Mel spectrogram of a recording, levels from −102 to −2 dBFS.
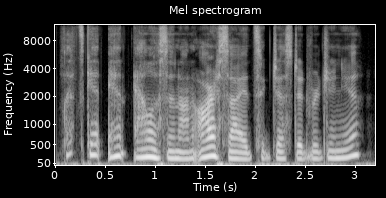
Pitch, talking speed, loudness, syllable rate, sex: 190 Hz, 170 wpm, -18 LUFS, 5.4 syllables/s, female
